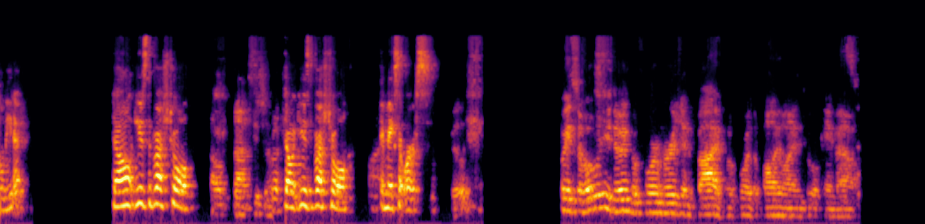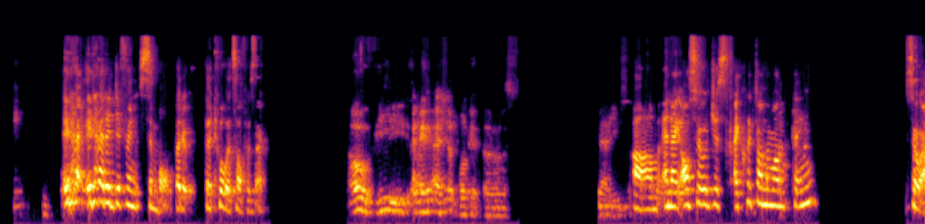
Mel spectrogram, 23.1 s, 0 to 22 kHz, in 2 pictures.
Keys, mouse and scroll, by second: 0.5 v, 0.9-11.0 drag, 2.2-4.7 scroll up 1, 15.5 v, 15.9-18.5 drag, 16.5-18.5 scroll up 1, 20.4 click, 22.4 shift+click.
